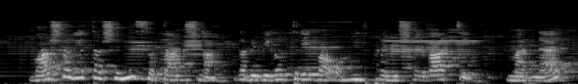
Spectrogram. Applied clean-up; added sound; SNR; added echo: classical method WPE with log-MMSE.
